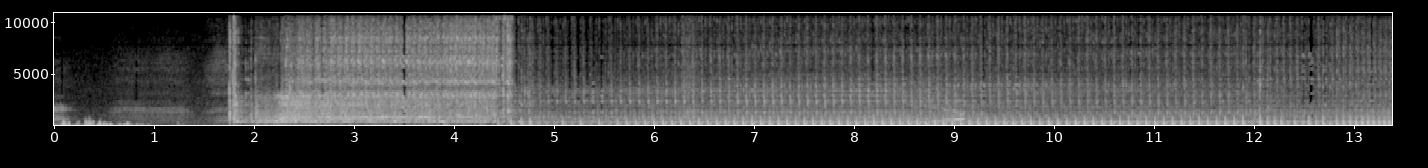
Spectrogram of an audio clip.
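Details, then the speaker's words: Old Snapper 3018 mower engine, started with booster cables and the starter cover off: the noisy old starter grinds briefly, then the engine catches into a steady, even beat of about four firings a second; normal running. "yeah I'd say that's probably what was going on so it runs pretty normal right there"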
